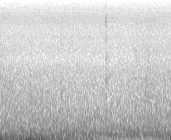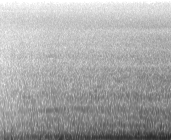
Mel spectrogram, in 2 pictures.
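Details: Newly installed Dometic RV air conditioner setup controlled via Keystone In-Command, switched to the front unit in fan mode, with no power for the compressor: quiet, then a steady low hum builds and holds. Fan running normally.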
